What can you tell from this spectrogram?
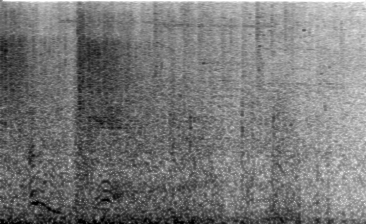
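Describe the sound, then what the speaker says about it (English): A loud, deep rumbling blast from a rocket exploding on impact in Kerbal Space Program, a dense boom with crackling debris that rolls on and slowly fades over several seconds. "That dual explosion"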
